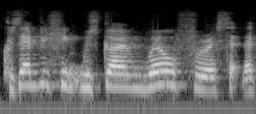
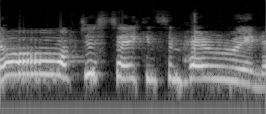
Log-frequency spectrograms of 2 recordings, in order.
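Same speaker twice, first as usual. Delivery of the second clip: put-on high, tearful sobbing breaking up the speech; 8 semitones higher than usual. Recalling being in the hospital to give birth, retelling crying while speaking. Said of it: "I just started really crying and saying".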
